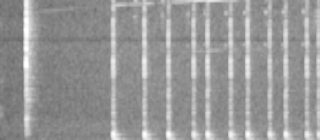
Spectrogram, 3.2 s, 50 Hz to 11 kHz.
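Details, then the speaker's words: Rediffusion Mk 3 vintage TV fed through a variac, with 300 V HT rail very low and pulsing: sharp irregular clicks, about four or five per second, as the variac chatters under overload. Line output stage fault suspected, not confirmed. "something's gone off and I'm not even sure if I can't smell a slight smell of burning but if we turn it on listen to the variac"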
